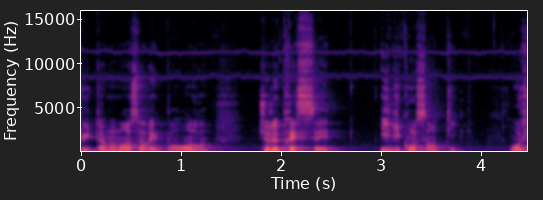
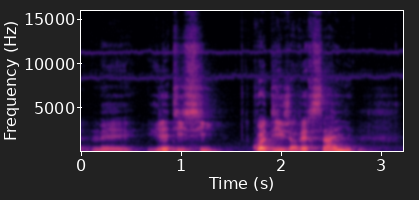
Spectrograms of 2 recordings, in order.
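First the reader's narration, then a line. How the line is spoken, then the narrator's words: Inward, self-absorbed tone. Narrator (French): Il fut quelque temps sans répondre, puis me dit, mais d'un ton fort concentré en lui-même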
